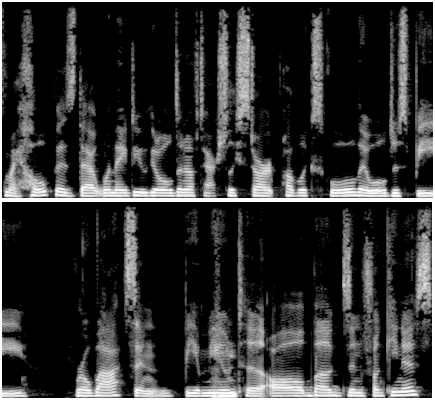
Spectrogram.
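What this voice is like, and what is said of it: Congested, stuffy-nosed voice. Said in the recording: “I sound a little congested because my kids have brought home yet another plague from daycare”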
